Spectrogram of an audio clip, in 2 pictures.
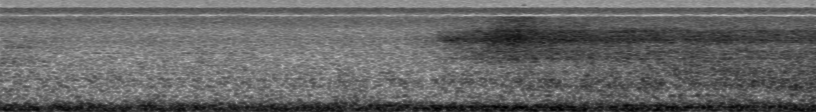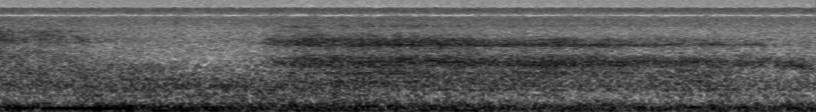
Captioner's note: breathing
